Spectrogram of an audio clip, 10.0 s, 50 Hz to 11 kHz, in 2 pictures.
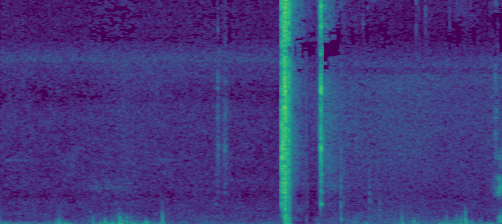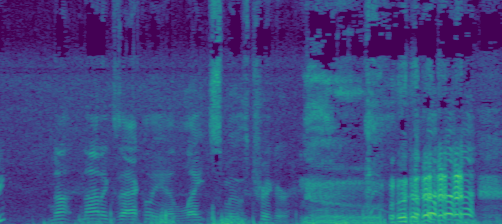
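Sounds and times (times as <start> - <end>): suppressed gunshot: 2.8 - 3.5.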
